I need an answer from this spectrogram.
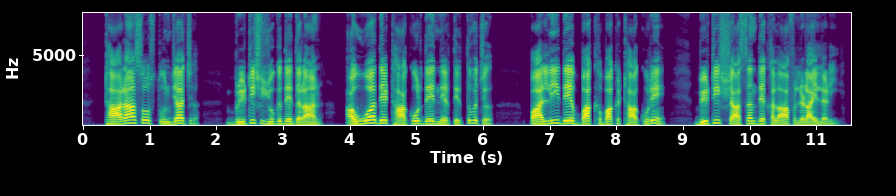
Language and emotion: Dogri, neutral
